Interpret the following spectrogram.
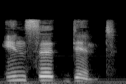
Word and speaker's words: incident: happening there is we're we are ignoring that that e is an e and we're pronouncing that like an a short I sound okay the short I sound is that I sound like it is okay okay Incident That's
